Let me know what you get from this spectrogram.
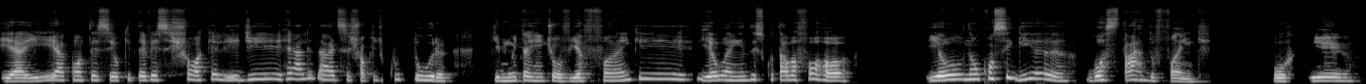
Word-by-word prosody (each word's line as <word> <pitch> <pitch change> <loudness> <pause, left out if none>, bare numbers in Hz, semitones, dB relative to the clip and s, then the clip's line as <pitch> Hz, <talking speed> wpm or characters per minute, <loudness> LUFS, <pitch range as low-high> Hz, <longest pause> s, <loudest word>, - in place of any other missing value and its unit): E 150 0 +2
aí, 150 +5 +2
aconteceu 195 -1 -1
que 180 - -11
teve 190 +2 0
esse 210 +1 -1
choque 210 -1 -2
ali, 220 -2 -1
de 240 +4 -2
realidade, 240 -4 -1
esse 200 - -6
choque 175 +3 -6
de 190 - -16
cultura, 195 -8 0 0.4
que 170 - -2
muita 170 +4 0
gente 170 -1 -3
ouvia 155 0 +2
funk 225 +8 -3
e 205 -8 +2
eu 195 +2 +3
ainda 195 +1 -1
escutava 210 -2 -1
forró. 205 -7 +2 0.8
E 180 - -1
eu 220 +4 +8
não 235 +1 +2
conseguia 260 - 0
gostar 205 +3 +1
do 180 -4 -6
funk, 135 -5 -4 0.6
porque 160 +1 +1
200 Hz, 140 wpm, -22 LUFS, 170-225 Hz, 0.8 s, eu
